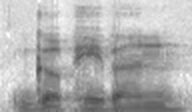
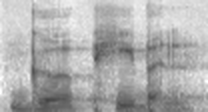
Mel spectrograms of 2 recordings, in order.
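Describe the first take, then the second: No difference in how they are said.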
